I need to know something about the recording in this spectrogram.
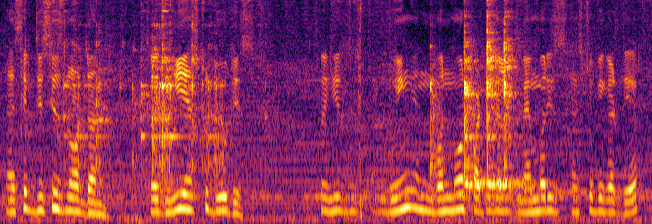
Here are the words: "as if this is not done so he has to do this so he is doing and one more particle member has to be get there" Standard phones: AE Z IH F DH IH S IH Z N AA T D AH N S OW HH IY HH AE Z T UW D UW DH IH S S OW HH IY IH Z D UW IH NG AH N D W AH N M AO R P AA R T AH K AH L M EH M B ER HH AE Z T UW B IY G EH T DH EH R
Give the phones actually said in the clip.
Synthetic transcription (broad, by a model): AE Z IH F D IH S IH Z N AA T D AH N S OW HH IY HH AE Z T UW D UW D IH S S OW HH IY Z D UW IH NG AH N D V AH N M AO R P AA R T AH K AH L M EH M ER HH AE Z T UW B IY G EH T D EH R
